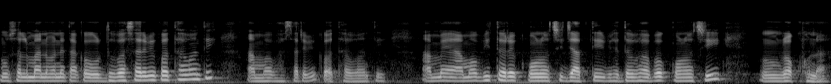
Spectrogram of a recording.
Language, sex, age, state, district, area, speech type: Odia, female, 60+, Odisha, Kandhamal, rural, spontaneous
